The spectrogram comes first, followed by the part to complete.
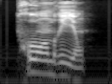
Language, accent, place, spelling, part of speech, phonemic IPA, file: French, France, Lyon, proembryon, noun, /pʁɔ.ɑ̃.bʁi.jɔ̃/, LL-Q150 (fra)-proembryon.wav
- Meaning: proembryo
